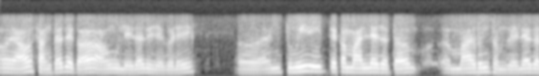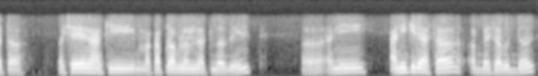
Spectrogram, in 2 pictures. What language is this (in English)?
Konkani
